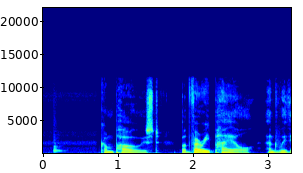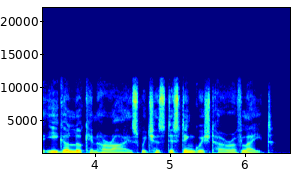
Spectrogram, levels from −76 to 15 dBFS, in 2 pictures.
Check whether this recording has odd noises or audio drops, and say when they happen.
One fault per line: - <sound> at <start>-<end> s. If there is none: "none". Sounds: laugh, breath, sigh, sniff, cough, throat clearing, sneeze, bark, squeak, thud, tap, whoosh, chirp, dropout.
- tap at 0.1-0.3 s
